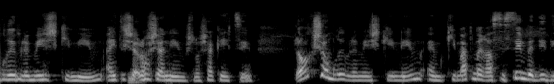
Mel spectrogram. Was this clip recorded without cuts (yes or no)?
yes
